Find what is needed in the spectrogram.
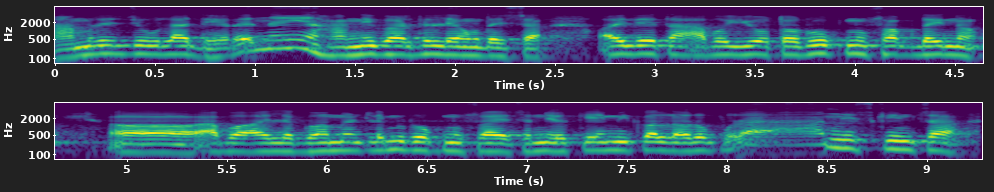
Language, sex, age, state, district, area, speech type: Nepali, male, 60+, West Bengal, Kalimpong, rural, spontaneous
